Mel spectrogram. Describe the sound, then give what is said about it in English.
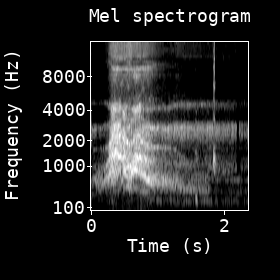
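A person imitates a creature's small growl: one short, raspy roar lasting about a second that swells and then trails off in pitch, with no talking around it. “And the little growl, the little roar doesn't wake anybody up.”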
